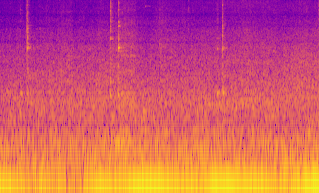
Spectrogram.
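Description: Milk tea being pulled: poured in a long stream from one stainless steel mug into another, splashing into the lower mug, with a few light metallic clinks of the mugs. A steady low rumble runs underneath.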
